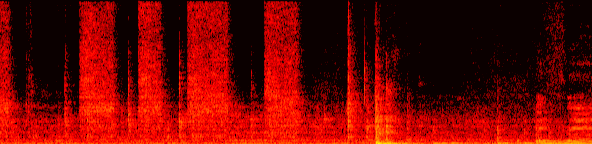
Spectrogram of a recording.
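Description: A trigger spray bottle spritzing water onto hair to wet it, in several quick hissing sprays, followed by a single thump a little before the end.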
